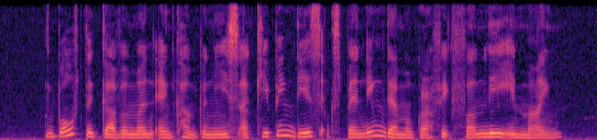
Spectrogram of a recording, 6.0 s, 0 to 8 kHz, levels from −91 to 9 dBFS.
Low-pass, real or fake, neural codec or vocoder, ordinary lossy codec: none; fake; codec, 16 kHz, 8 kbps, FreqCodec, larger model; none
